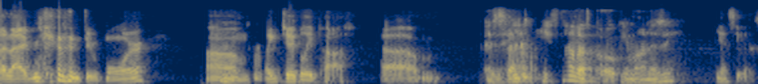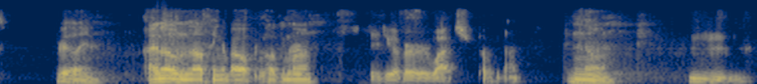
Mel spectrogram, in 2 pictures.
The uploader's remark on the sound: Skype Session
